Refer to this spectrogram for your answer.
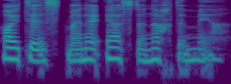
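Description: A woman's voice: level tone, slow, gravelly, no room sound, clean studio sound, exaggerated voice. A woman reading a bitter young warrior woman. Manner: hard, bitter, low. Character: grim young woman warrior, haunted and proud. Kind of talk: audiobook character voice.

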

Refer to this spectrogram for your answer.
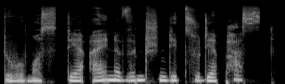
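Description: A suave tomcat from a storybook speaks calmly and in riddles, his voice pitched low and gravelly as a woman reader puts it on. The recording is close and dry, with no room around it. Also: unhurried, no echo, full character voice. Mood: riddling. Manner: calm, riddling, gently condescending. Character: cryptic, suave male talking tomcat.

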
